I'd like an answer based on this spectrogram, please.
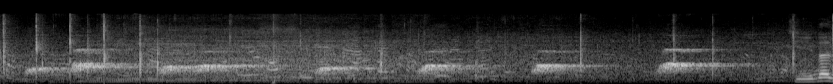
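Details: A white-handed (lar) gibbon, Hylobates lar, in Kaohsiung gives a series of clear, rising hoots repeated roughly every second.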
